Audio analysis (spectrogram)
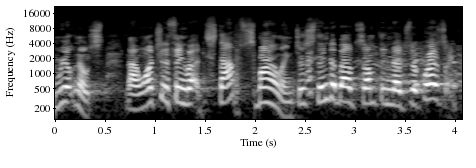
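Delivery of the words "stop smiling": normal talking voice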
